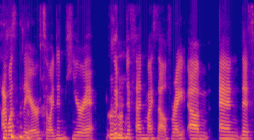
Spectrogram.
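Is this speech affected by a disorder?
Yes: bilateral cleft lip and palate; congenital.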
